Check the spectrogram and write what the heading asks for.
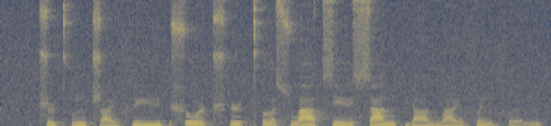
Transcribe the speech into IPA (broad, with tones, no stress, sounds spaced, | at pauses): ʈ͡ʂ ɻ̩˥˧ t̪ʰ ʊ˥˩ ŋ ʈ͡ʂ a˨˩ ɪ̯ f e˥ ɪ̯ | ʂ o˥˧ ʊ̯ ʈ͡ʂʰ ɻ̩˥˧ t̪ʰ ɤ˥˧ s w ä˥˩ t͡s e˥ ɪ̯ s a˥ n p j ä˨˩ ɻ w a˧˥ ɪ̯ f ə˥˩ n f ə˨˩˦ n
